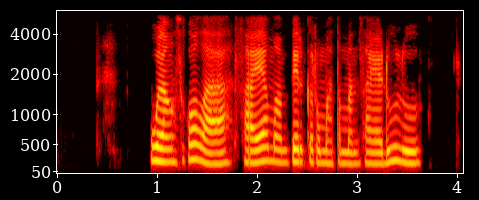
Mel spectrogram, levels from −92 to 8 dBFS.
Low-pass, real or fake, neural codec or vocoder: 5.4 kHz; real; none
